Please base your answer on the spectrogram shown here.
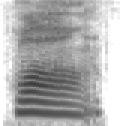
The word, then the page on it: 望: wàng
